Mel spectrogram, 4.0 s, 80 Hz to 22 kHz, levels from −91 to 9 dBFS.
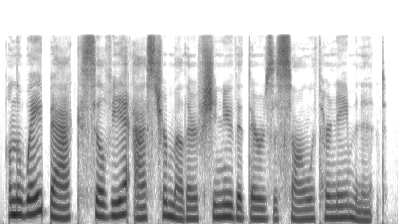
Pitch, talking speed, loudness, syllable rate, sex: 200 Hz, 315 wpm, -18 LUFS, 6.8 syllables/s, female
